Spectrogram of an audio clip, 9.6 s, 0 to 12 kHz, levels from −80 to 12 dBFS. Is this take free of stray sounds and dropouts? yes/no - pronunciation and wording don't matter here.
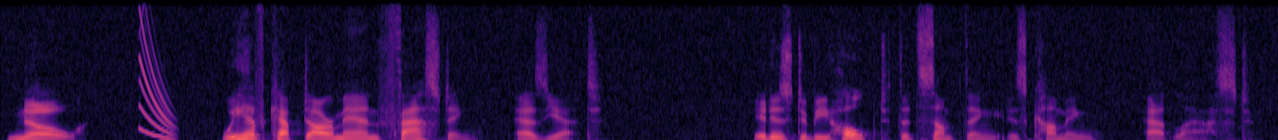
no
